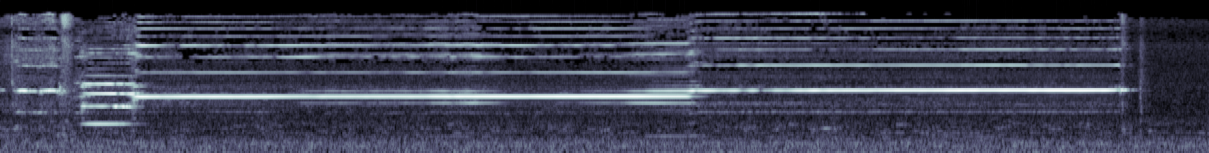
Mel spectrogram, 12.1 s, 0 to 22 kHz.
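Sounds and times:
low murmur of room: 0:00.0 - 0:12.0.

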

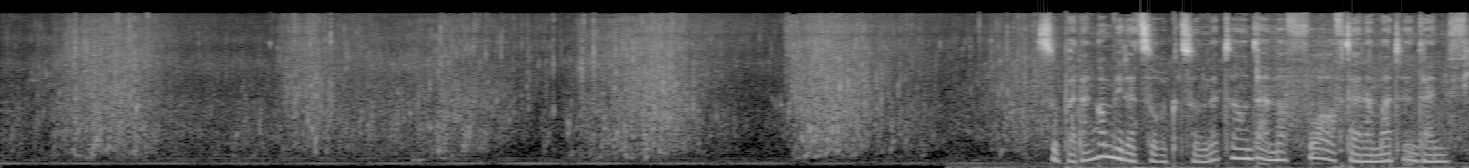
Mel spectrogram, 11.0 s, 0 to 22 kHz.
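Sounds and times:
waves lapping on sandy shore: 0:00.0 - 0:08.3.

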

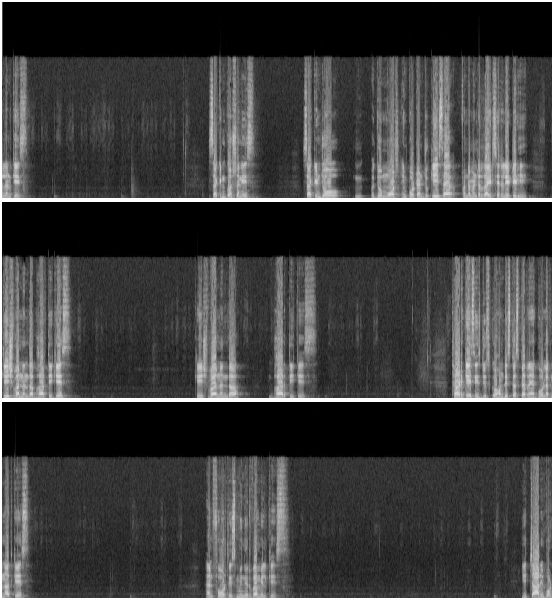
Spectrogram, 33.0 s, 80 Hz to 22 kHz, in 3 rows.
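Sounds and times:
marker writing on whiteboard: 0:00.0 - 0:03.7, 0:09.2 - 0:33.0.

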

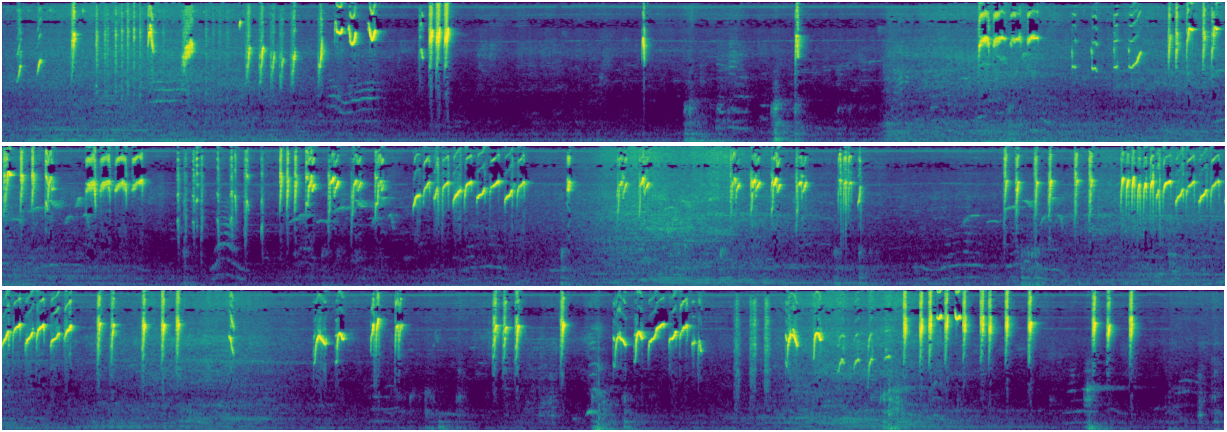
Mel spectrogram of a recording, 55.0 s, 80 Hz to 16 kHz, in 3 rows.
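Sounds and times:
sunbird singing high chirps: 0:00.0 - 0:10.2, 0:11.8 - 0:31.4, 0:32.0 - 0:43.0, 0:43.7 - 0:54.5.

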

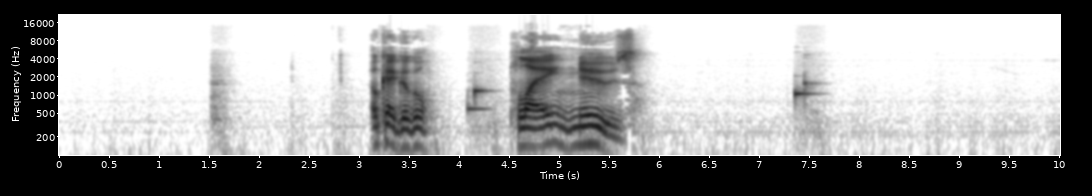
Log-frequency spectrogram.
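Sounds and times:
rising two-tone phone beep: 0:04.1 - 0:04.4, 0:07.4 - 0:07.7.

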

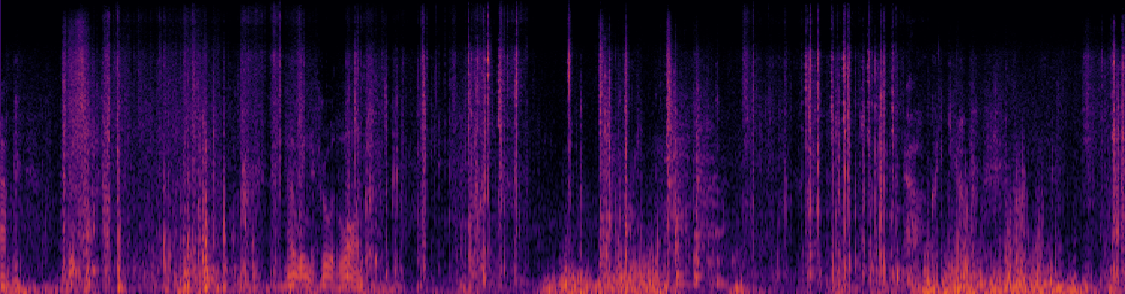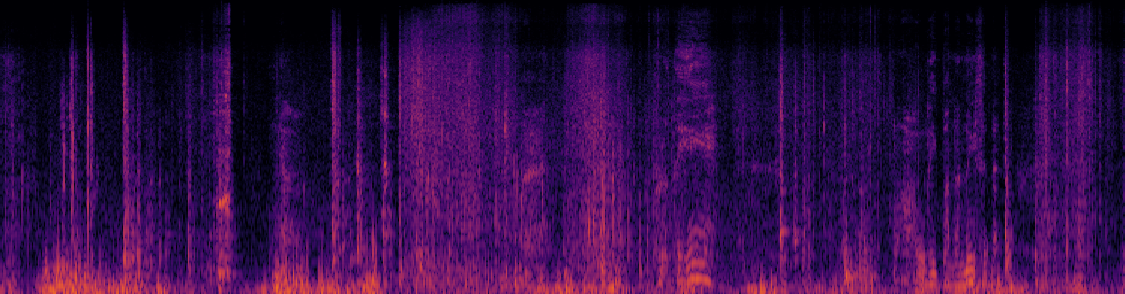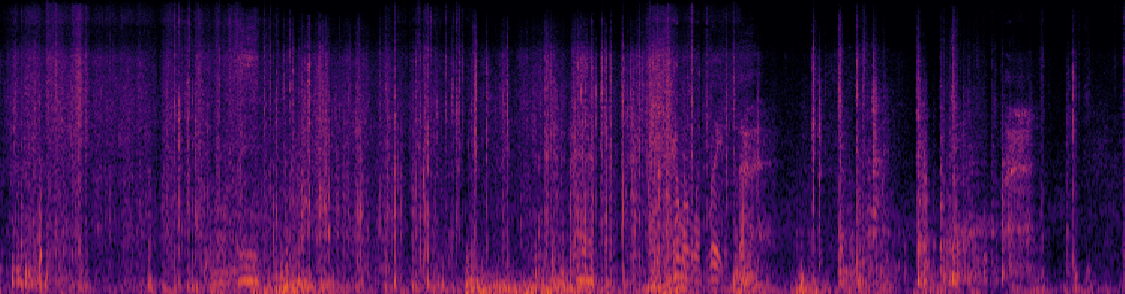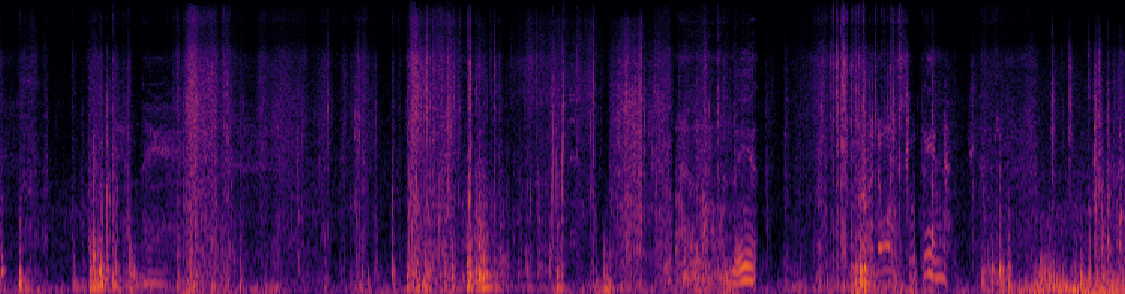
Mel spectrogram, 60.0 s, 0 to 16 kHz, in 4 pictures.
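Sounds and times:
thunks and clatters: 0:00.8 - 0:07.1, 0:07.7 - 0:13.7, 0:14.5 - 0:24.4, 0:25.0 - 0:26.9, 0:28.2 - 0:58.6, 0:59.4 - 1:00.0
plastic bags and cardboard rustling: 0:00.8 - 0:07.2, 0:19.7 - 1:00.0.

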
